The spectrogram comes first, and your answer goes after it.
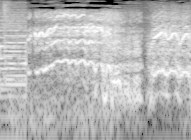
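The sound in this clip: A horse neighs in one long, loud whinny with a wavering, quivering pitch, briefly breaking near the end before the call resumes.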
